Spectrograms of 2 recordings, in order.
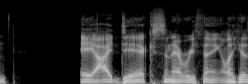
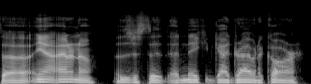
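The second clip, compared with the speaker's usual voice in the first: ordinary delivery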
